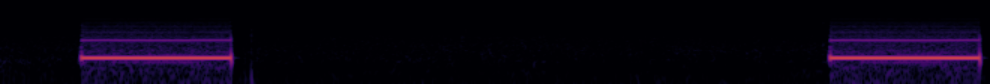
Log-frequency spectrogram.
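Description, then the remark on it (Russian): Two long, steady telephone ringback tones on an outgoing phone call, each about a second, separated by roughly four seconds of faint line hiss, heard through the phone line. “Это гудки.”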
